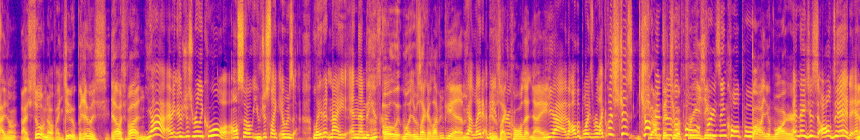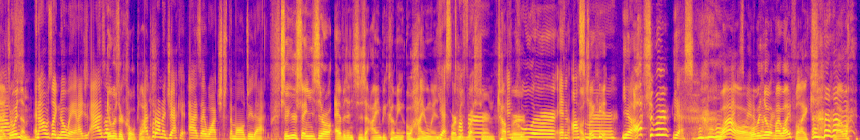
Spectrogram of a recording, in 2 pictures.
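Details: Adult woman in conversation with adult man; typical speech.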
